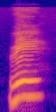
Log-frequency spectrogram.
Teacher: >> And the buzzy one, r >> r Retroflex with the buzz.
